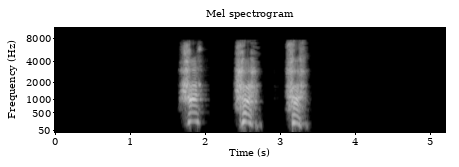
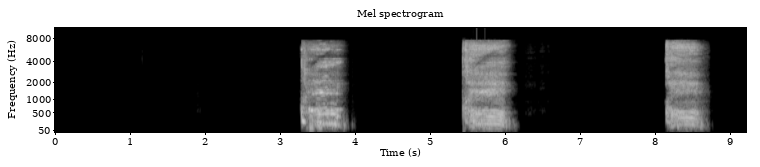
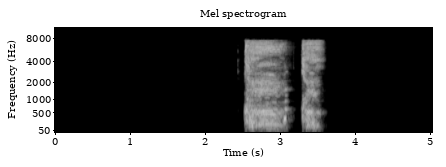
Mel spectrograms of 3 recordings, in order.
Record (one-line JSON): {"exhalation_length": "5.2 s", "exhalation_amplitude": 30269, "exhalation_signal_mean_std_ratio": 0.3, "three_cough_length": "9.2 s", "three_cough_amplitude": 32768, "three_cough_signal_mean_std_ratio": 0.34, "cough_length": "5.0 s", "cough_amplitude": 32082, "cough_signal_mean_std_ratio": 0.32, "survey_phase": "alpha (2021-03-01 to 2021-08-12)", "age": "45-64", "gender": "Female", "wearing_mask": "No", "symptom_fatigue": true, "symptom_headache": true, "smoker_status": "Never smoked", "respiratory_condition_asthma": false, "respiratory_condition_other": false, "recruitment_source": "Test and Trace", "submission_delay": "2 days", "covid_test_result": "Positive", "covid_test_method": "RT-qPCR", "covid_ct_value": 12.3, "covid_ct_gene": "ORF1ab gene", "covid_ct_mean": 12.5, "covid_viral_load": "78000000 copies/ml", "covid_viral_load_category": "High viral load (>1M copies/ml)"}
